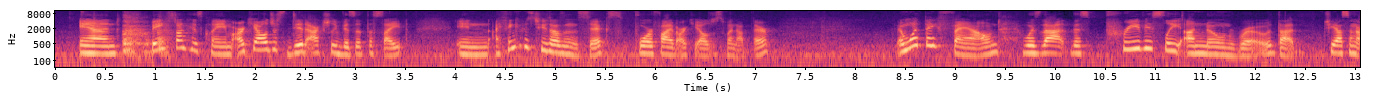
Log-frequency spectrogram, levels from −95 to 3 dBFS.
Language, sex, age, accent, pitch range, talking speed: English, female, 20-39, American, 180-235 Hz, 165 wpm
